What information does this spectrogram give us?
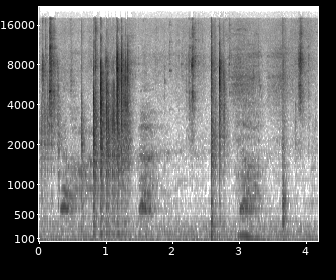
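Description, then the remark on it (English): Dice rattle and clatter across a hard tabletop in a few quick bursts of sharp clicks as players roll for coins in a game, with faint voices murmuring between the rolls. “You didn't roll a six”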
